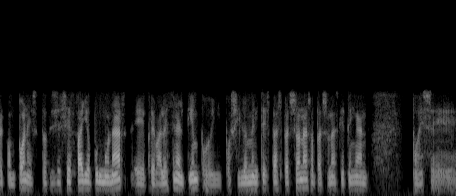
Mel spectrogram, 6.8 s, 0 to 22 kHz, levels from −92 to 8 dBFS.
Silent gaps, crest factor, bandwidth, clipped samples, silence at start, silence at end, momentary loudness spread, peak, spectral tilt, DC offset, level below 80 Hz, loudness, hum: 3.35-3.39 s; 24 dB; 4 kHz; under 0.1%; 0 s; 0 s; 12 LU; -14 dBFS; -5 dB/octave; under 0.1%; -72 dBFS; -37 LUFS; none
